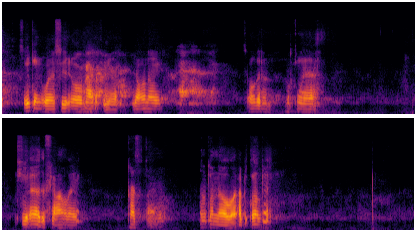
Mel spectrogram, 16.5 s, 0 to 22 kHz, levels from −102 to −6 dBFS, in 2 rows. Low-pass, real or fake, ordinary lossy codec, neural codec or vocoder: none; fake; none; codec, 24 kHz, 1 kbps, SNAC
